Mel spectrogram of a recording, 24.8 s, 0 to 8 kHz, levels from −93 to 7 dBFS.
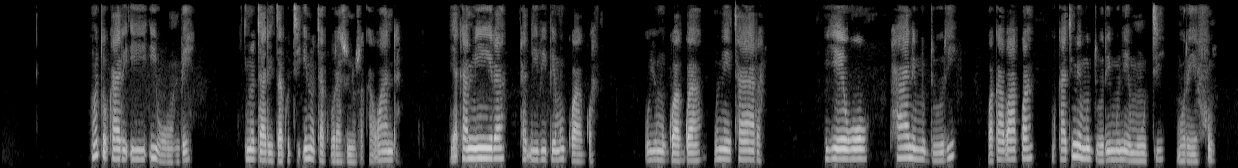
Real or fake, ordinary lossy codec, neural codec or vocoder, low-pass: real; AAC, 32 kbps; none; 7.2 kHz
